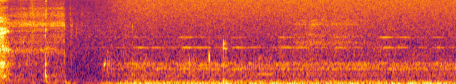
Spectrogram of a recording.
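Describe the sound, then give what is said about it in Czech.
A train passing a level crossing without barriers, heard as a steady low rumble with faint metallic whine that holds throughout after a brief burst of noise at the start; no one speaks. “Tak a už kolem nás projíždí ten nahlášený vlak.”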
